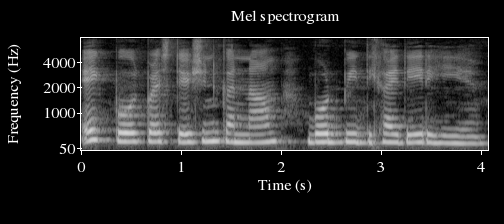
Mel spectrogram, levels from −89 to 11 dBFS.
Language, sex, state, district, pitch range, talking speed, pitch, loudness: Hindi, female, Arunachal Pradesh, Lower Dibang Valley, 215-235 Hz, 175 wpm, 225 Hz, -16 LUFS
